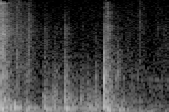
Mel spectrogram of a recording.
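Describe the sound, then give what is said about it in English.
A fist slams down on a table right after the line "Take that for data", in a few dull, heavy thumps, the last one loudest and sharpest, followed by a short muffled tail. “I love take that for data and then slamming his fist down is an amazing line.”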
